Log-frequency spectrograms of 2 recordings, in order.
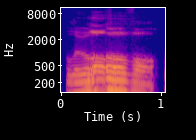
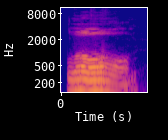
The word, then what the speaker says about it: Louisville: Louisville. Louisville. It's like a half syllable.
